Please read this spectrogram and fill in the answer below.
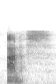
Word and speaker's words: Janus: would be pronounced as anus. The J would be silent.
